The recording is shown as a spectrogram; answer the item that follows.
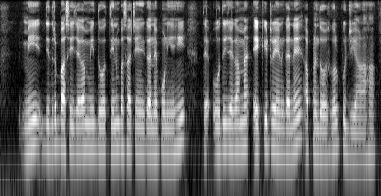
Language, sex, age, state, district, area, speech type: Dogri, male, 18-30, Jammu and Kashmir, Samba, urban, spontaneous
